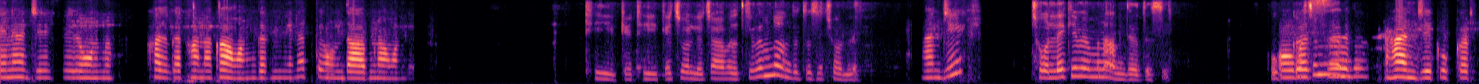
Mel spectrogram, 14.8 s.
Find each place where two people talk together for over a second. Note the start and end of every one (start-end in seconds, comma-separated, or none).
none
